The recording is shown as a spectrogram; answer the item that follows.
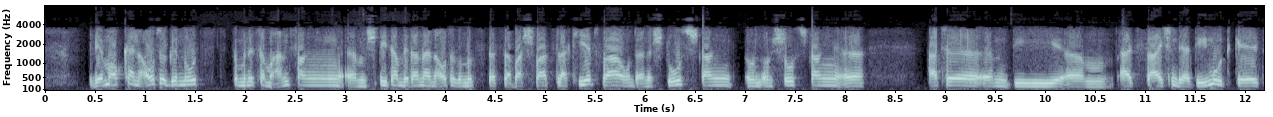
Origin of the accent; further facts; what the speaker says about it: Germany; Ich bin Deutscher, ja.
